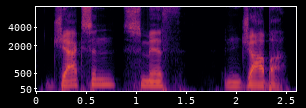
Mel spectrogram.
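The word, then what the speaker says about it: Jaxon Smith-Njigba: uh jabia and Jamba it's a tough name to pronounce um I watched a lot of Ohio State Games I should be able to nail that um Jackson Smith and Jabba that's how it's pronounced haven't even gotten into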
